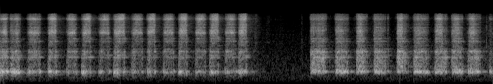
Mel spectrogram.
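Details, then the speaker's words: Lapping a valve on a Ford 550 TLB diesel backhoe head with a drill: even gritty rasping strokes, about five a second, pausing then resuming, growing quieter as the grinding compound breaks down and the seat gets smoother. "right there the sound of the grinding compound got quieter."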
